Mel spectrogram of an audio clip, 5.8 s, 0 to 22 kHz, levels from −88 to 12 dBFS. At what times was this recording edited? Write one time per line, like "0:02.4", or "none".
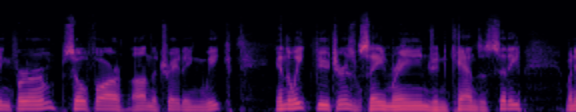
0:03.6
